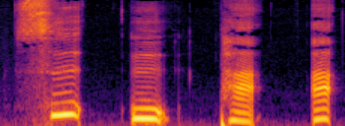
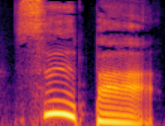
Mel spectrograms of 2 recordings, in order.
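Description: First: It is said slowly, syllable by syllable. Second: It is said fast as one word.

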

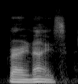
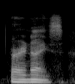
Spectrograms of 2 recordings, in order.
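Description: The two takes are said the same way.

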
